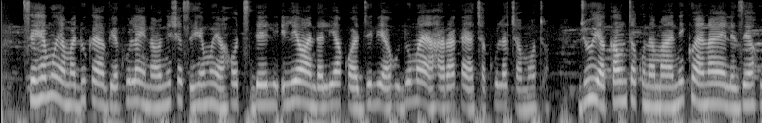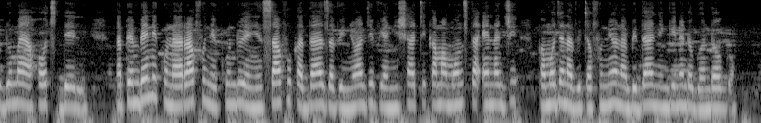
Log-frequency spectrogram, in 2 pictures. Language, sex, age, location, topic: Swahili, female, 18-24, Nairobi, finance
